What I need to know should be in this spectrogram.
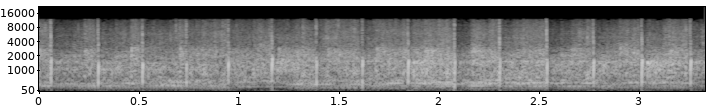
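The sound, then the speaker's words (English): An audience applauds with steady, brisk clapping. Sharper individual claps stand out now and then from the dense wash. “Let's give these folks a hand.”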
